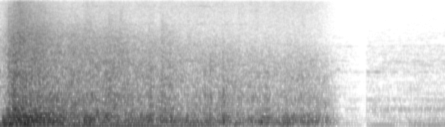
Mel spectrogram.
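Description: A thunderclap sound effect: a sudden loud crack that rumbles on and fades over about three seconds, then cuts off sharply.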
